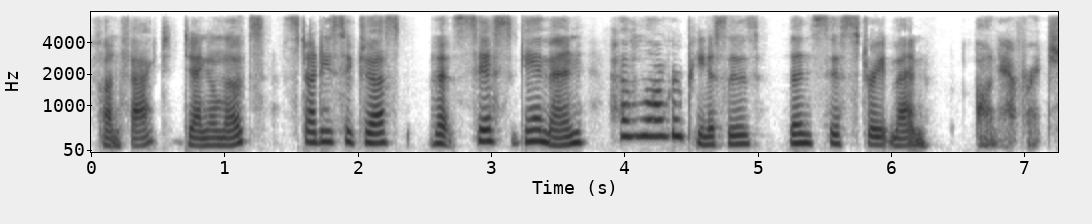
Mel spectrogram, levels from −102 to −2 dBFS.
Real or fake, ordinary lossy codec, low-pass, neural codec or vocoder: fake; AAC, 48 kbps; 7.2 kHz; codec, 16 kHz, 2 kbps, FreqCodec, larger model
